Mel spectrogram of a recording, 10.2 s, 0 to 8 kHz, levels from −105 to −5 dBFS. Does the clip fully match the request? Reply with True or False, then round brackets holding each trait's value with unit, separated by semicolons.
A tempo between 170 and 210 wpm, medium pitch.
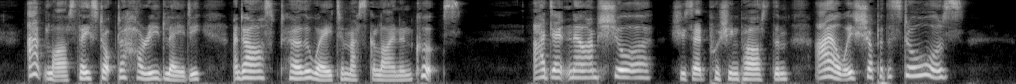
False (190 wpm; 215 Hz)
